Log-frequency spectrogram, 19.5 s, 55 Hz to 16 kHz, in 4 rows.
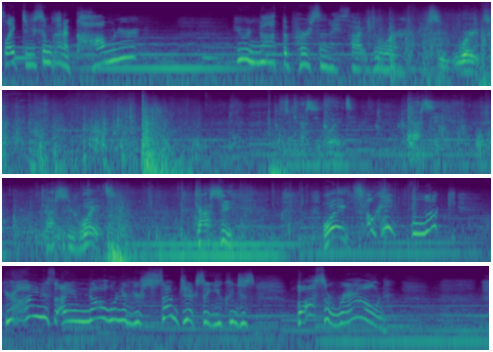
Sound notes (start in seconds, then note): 6.3 door thuds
